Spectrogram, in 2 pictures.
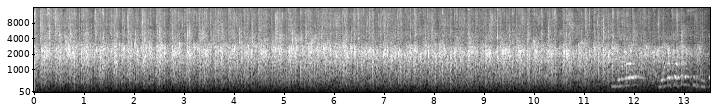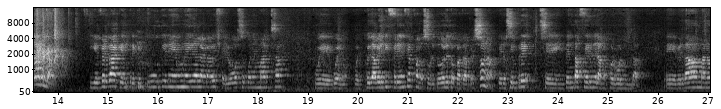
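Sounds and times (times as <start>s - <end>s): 
audience applause: 0.0s - 14.3s
speech: 14.8s - 27.0s.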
